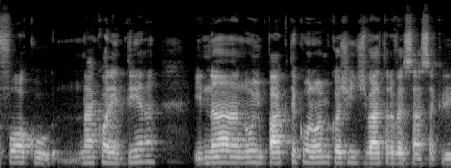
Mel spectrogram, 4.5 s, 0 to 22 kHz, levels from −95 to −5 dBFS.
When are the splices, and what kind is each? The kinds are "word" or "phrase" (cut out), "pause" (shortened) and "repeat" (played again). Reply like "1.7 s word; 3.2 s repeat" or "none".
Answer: none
